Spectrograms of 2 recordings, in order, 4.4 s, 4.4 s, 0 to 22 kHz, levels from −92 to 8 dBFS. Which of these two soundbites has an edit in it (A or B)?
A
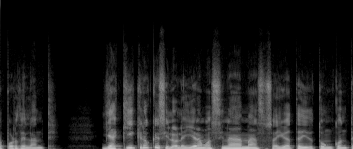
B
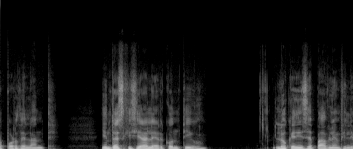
B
